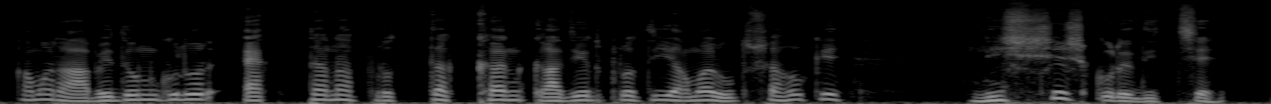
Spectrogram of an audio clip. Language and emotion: Bengali, sad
